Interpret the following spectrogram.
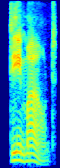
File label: "demount", American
